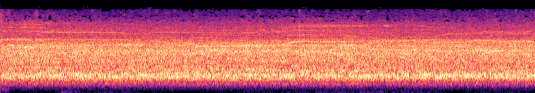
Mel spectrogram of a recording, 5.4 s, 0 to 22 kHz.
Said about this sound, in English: Crowd roaring. Kicks it away off to the right and slides through on the right side to put Washington ahead 17 to 15.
